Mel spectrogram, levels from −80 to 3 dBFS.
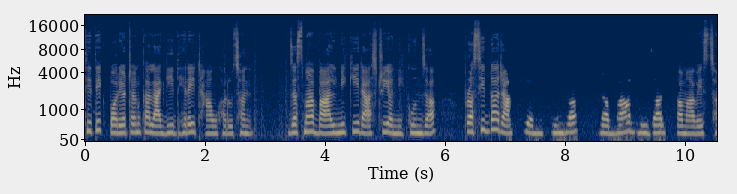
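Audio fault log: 7.07–8.22 s and 8.53–9.89 s, speech suppressed in double talk: the speech dips by as much as about 25 dB, then about 20 dB, for most of each span, likely because an echo canceller could not separate the near-end talk from the overlapping far-end echo and attenuated both.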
